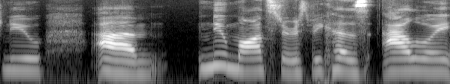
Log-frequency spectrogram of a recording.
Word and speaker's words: Aloy: um new monsters because alloy is moving um or aloy i think is how you pronounce it is moving out west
